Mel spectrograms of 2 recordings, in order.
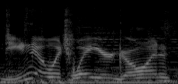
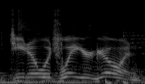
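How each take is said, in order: First: It has the speaker's plain American pitch pattern. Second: It has a slightly adopted foreign pitch pattern. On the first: This is the speaker's normal way of asking. "instead of me" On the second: The speaker has picked up a little of the local inflection. "It's me saying, oh"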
